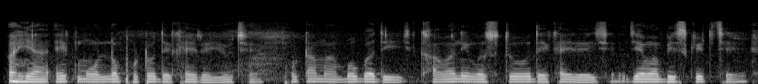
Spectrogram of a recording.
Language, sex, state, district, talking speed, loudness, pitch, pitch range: Gujarati, male, Gujarat, Valsad, 160 wpm, -20 LUFS, 120 Hz, 115-125 Hz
